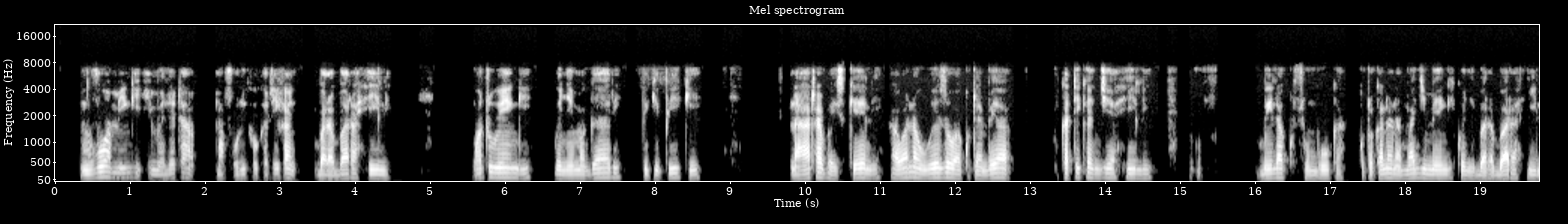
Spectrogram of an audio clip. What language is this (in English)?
Swahili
